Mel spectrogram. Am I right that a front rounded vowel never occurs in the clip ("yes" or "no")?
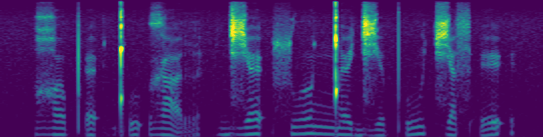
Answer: yes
